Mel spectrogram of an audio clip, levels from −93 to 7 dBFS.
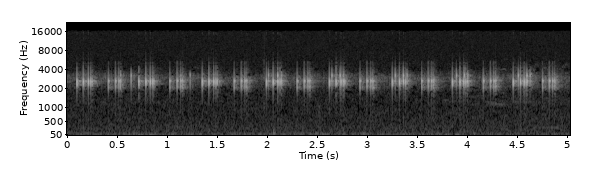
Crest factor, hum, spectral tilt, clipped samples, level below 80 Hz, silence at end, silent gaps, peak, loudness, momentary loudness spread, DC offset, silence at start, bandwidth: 24 dB; none; 1.5 dB/octave; under 0.1%; -68 dBFS; 0.05 s; none; -8 dBFS; -29 LUFS; 5 LU; under 0.1%; 0.1 s; 17 kHz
